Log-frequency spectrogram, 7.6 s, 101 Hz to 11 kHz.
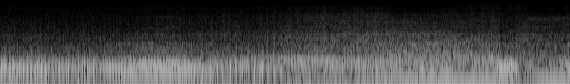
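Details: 2010 Aprilia RS 125 two-stroke, VHSB34LD carb (162 main, K57 needle top clip, B36 pilot, air screw 2.5 out): the buzz climbs unevenly, wavering and stumbling around 6,000–7,000 RPM instead of pulling clean. The stock needle is suspected of giving an over-rich midrange; it is to be leaned with a K21 needle.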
